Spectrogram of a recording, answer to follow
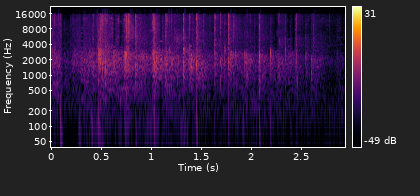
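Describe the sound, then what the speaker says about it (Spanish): An audience applauds after a talk, with steady, moderately loud clapping from many hands that continues throughout. "Un aplauso."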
